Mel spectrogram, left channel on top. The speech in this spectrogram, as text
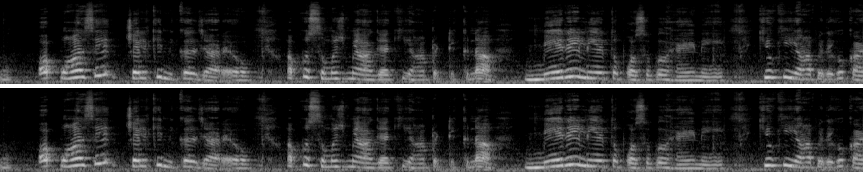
आप वहाँ से चल के निकल जा रहे हो, आपको समझ में आ गया कि यहाँ पे टिकना मेरे लिए तो पॉसिबल है नहीं, क्योंकि यहाँ पे देखो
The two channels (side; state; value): both; identical; correlation 1.00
